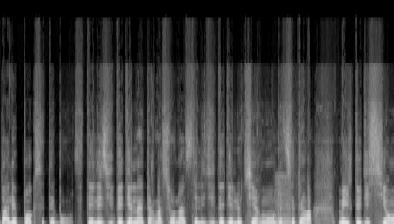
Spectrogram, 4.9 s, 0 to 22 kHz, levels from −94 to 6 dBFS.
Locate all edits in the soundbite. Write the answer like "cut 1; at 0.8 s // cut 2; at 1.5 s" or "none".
none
